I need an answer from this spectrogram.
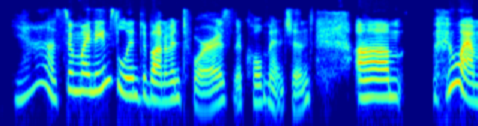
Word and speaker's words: DiBonaventura: Yeah, I pronounce it a little bit Italian, I think.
